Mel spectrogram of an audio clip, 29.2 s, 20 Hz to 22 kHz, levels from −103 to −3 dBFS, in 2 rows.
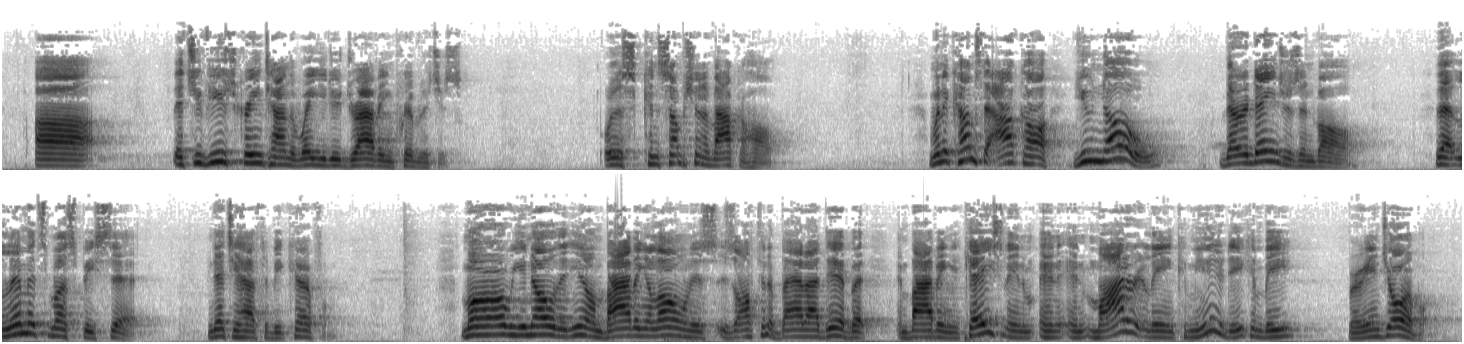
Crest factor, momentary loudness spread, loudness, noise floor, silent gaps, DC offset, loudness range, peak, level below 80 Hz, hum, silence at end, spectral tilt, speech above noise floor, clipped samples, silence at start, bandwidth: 18 dB; 12 LU; -17 LUFS; -57 dBFS; none; under 0.1%; 7 LU; 0 dBFS; -56 dBFS; none; 0.35 s; -4.5 dB/octave; 39 dB; under 0.1%; 0.35 s; 12.5 kHz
